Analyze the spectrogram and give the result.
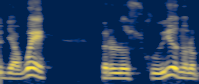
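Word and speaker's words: Yahweh: nombre de Dios impronunciable nadie sabe cómo se pronunciaba aunque muchos le dicen que lo más posible es que haya sido yahwe pero los judíos no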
